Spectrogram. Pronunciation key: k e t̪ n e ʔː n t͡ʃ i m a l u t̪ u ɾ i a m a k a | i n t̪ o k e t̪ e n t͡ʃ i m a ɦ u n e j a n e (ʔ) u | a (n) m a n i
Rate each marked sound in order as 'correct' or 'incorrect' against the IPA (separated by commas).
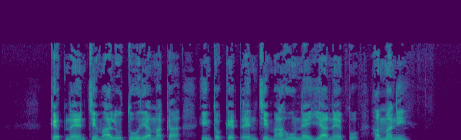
incorrect, incorrect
